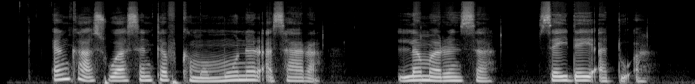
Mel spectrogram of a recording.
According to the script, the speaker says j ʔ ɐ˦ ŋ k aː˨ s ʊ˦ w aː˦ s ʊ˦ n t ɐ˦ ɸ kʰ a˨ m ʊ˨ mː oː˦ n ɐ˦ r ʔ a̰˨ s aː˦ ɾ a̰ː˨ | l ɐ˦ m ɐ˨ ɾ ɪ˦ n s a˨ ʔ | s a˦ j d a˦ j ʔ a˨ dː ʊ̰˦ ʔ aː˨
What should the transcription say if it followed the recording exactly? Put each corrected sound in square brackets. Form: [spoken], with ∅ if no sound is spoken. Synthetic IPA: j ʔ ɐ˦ ŋ k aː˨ s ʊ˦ w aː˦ s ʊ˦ n t ɐ˦ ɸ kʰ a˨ m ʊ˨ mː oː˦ n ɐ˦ r ʔ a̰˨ s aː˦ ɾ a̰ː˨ | l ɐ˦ m ɐ˨ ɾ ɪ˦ n s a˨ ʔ | s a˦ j d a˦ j ʔ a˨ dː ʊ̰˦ ʔ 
